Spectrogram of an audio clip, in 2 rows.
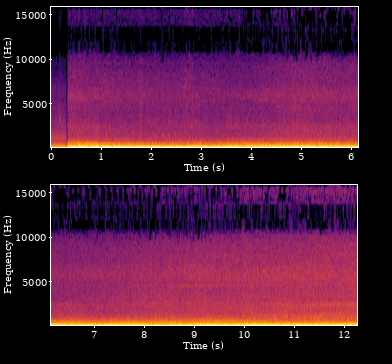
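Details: E85 car just started after a crank-no-start following a fuel pressure regulator replacement: low, smooth rumble with a slight dip and recovery, idle settling evenly; healthy. Fault was a MAP sensor not fully seated.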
